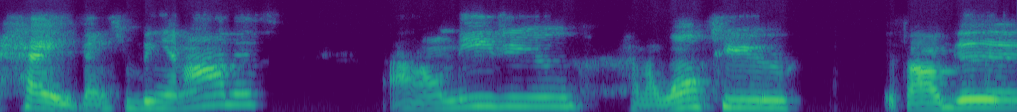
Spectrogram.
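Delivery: plain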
